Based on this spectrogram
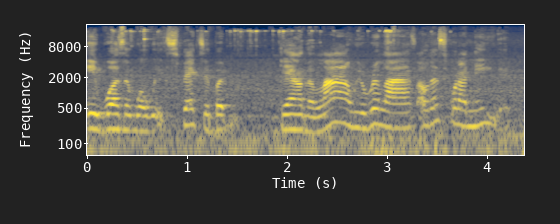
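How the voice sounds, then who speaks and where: Over noticeable background noise and audible room echo, a woman speaks at a medium pitch. Her pace is fairly quick and her intonation fairly even. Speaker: faith vlogger. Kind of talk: inspirational faith talk. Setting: pre-recorded video. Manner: earnest.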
